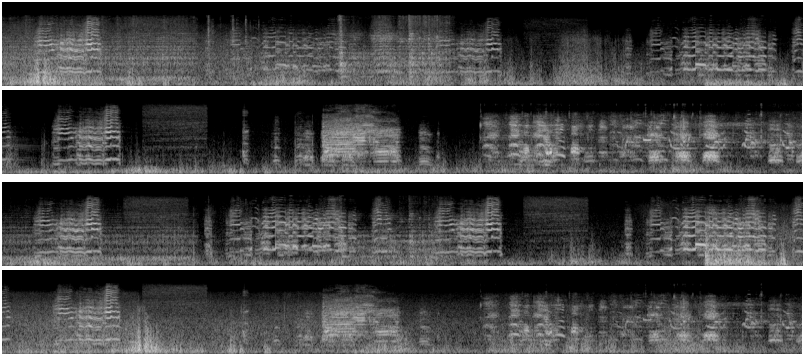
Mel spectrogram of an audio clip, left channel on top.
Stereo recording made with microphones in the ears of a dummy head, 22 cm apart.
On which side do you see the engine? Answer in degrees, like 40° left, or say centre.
70° left.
